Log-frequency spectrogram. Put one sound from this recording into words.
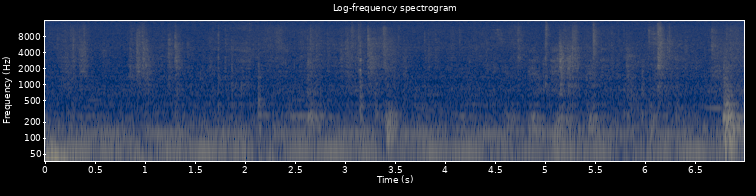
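Book pages rustle as a man turns them.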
